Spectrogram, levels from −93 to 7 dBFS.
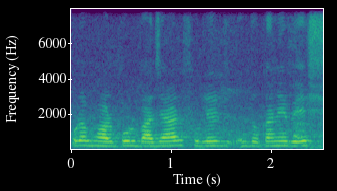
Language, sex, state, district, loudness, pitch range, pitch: Bengali, female, West Bengal, North 24 Parganas, -16 LUFS, 220-235 Hz, 230 Hz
